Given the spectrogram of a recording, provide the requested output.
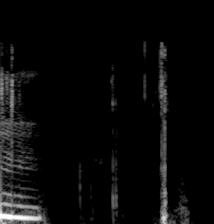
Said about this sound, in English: For all my friends who love to sip our tea or spiritual espresso together, this sip is for you.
